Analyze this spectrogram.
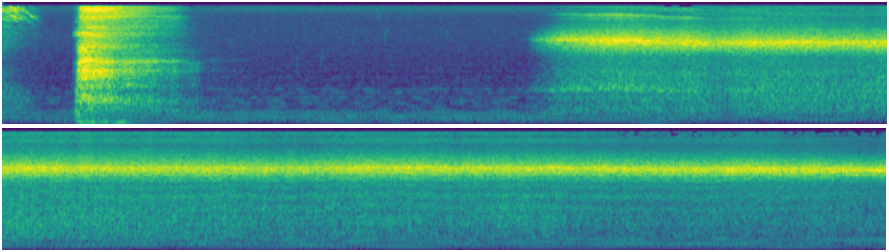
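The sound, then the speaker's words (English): Loud, deliberate breathing: one brief, sharp breath near the start, a quiet pause, then a long, steady, airy breath that carries on to the end. “And now I'm just breathing loud that you can hear it”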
